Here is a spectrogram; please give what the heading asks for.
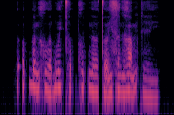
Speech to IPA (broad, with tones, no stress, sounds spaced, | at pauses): ʔ ə˦˥ p̚ ɓ ə̰˧˥ n x u˧˩ ə̯ ɓ u˧ j t̪ʰ ə˨˩ p̚ x u˦˥ p̚ n əː˧ t̪ ə̰ː˧˥ j s ə˧ n ɣ a̰˧˥ m k e̤˨˩ j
